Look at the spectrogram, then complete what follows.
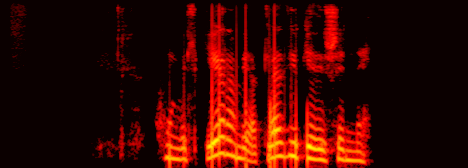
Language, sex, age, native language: Icelandic, female, 40-49, Icelandic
